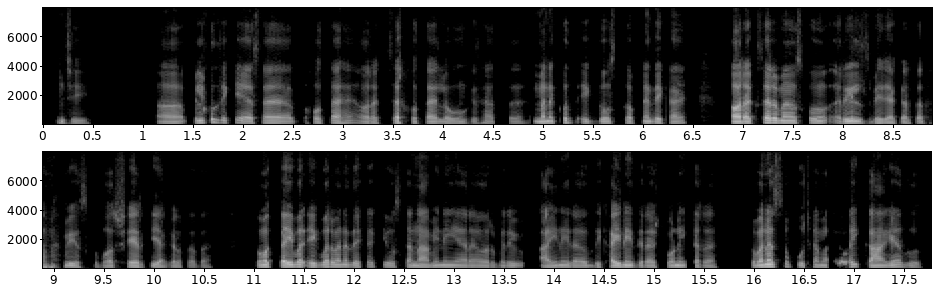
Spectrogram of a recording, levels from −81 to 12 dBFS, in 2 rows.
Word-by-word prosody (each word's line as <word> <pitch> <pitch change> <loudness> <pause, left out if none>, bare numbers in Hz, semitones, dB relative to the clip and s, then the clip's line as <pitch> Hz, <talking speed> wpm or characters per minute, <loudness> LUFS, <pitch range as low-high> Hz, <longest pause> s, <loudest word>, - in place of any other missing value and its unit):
जी। 105 -3 -9 0.7
अ, 105 0 -2
बिल्कुल 145 +6 0
देखिए 145 -3 -1
ऐसा 120 +3 -3 0.5
होता 125 +7 -1
है 135 +4 -9
और 110 -4 -5
अक्सर 115 +5 0
होता 115 0 -5
है 115 - +1
लोगों 105 0 -4
के 105 -1 -15
साथ, 115 - -10 0.4
मैंने 115 +3 +4
खुद 140 +2 -3
एक 115 -1 -6
दोस्त 115 -1 -2
को 125 - -3
अपने 120 0 -2
देखा 115 +1 -1
है। 125 - -6 0.5
और 110 -1 +10
अक्सर 150 +8 +7
मैं 140 0 +5
उसको 135 0 -1 0.2
रील्स 120 -2 +4
भेजा 95 -2 -1
करता 95 +2 -6
था - - -7
मैं 110 -5 -9
भी 120 -1 +2
उसको 110 +5 -11
बहुत 110 -2 -6
शेयर 105 -2 +1
किया 100 -1 -2
करता 100 +2 -11
था। 105 0 -17 0.5
तो 130 - -1
मैं 135 - +7
कई 135 +2 +9
बार 145 0 +5
एक 125 -1 +1
बार 140 0 +2
मैंने 140 0 +1
देखा 130 +2 -4
कि 135 0 -10
उसका 125 +1 -6
नाम 100 -3 0
ही 120 - -1
नहीं 130 -1 -1
आ 120 - -3
रहा 120 0 -6
है 120 - -5
और 110 -1 -6
मेरी 110 +1 -6 0.2
आ 100 - -1
ही 105 +3 -2
नहीं 125 0 -1
रहा 125 -1 -4
है 115 - -3
दिखाई 110 +2 +2
नहीं 125 -1 +3
दे 120 - -7
रहा 115 - -3
है, 115 - -2
शो 120 +2 -5
नहीं 120 0 +2
कर 115 - -4
रहा 110 - -7
है। 105 - -13 0.3
तो 120 - -4
मैंने 130 +4 +9
उससे 150 +2 -4
पूछा 125 +2 -5
मैंने 120 -1 -5
कहा - - -4
भई 150 +1 0
कहाँ 120 -4 +1
गया 135 +3 0
तू? 115 -6 -9
120 Hz, 275 wpm, -25 LUFS, 110-130 Hz, 0.7 s, और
